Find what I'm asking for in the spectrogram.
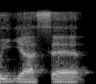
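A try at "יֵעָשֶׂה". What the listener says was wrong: I don't think it's Yaseh. It's a Tzera under the Yud. Yeoseh.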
